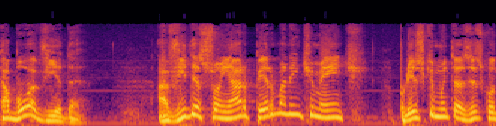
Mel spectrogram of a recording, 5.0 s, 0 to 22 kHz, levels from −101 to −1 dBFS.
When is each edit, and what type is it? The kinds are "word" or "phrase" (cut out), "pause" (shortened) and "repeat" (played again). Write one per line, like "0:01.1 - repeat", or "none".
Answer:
none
